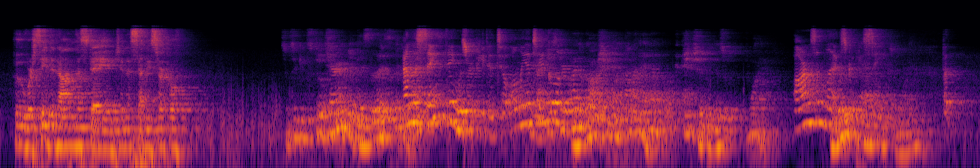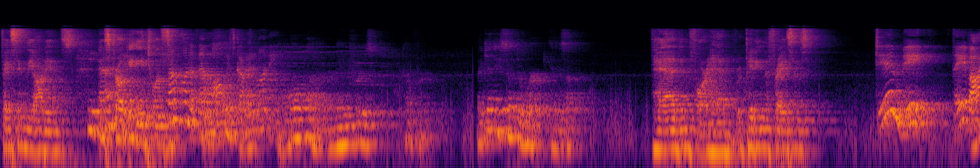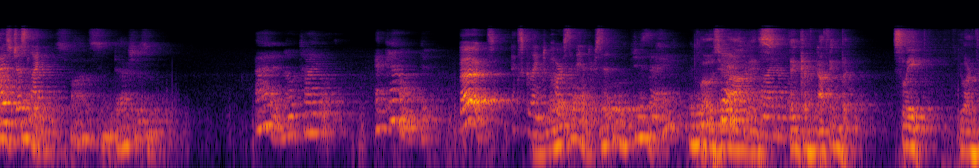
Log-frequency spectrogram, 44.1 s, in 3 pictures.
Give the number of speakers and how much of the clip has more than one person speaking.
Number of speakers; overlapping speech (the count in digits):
4, about 33%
